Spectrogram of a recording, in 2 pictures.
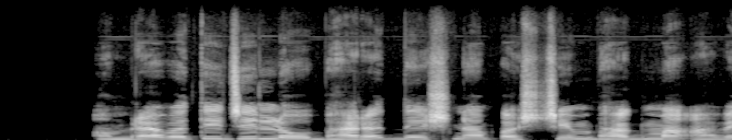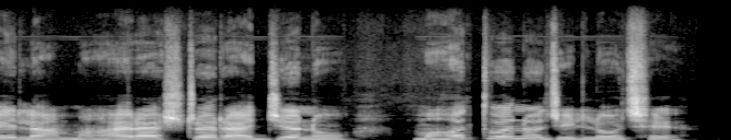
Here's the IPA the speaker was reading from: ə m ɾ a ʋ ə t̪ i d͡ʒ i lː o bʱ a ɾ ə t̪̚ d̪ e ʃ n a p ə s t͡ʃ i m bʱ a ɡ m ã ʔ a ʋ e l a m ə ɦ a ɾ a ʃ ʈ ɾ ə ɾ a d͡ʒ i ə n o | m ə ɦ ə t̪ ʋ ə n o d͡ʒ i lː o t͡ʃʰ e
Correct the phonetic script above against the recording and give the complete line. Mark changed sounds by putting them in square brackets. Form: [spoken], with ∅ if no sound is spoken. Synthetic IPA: ə m ɾ a ʋ ə t̪ i d͡ʒ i lː o bʱ a ɾ ə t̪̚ d̪ e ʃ n a p ə [ʃ] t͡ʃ i m bʱ a ɡ m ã ʔ a ʋ e l a m ə ɦ a ɾ a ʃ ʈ ɾ ə ɾ a d͡ʒ [j] ə n o | m ə ɦ ə t̪ ʋ ə n o d͡ʒ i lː o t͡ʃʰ e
